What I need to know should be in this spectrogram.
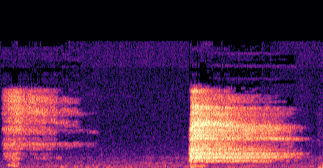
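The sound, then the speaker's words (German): Two deep, deliberate breaths are taken by a person, a slower airy one followed after a pause by a louder, longer, rushing exhale that fades gradually, heard alone with no talking. “I walk the talk mit einem ganz bewussten Atemzug. Wer will, kann mitmachen.”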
